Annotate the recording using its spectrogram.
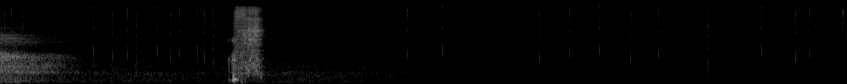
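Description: One short burst of breath noise, a sniff or sharp exhale close to a headset microphone, about two and a half seconds in, after a fading breath. Then near silence broken by faint, evenly spaced ticks.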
